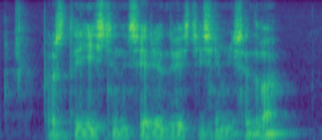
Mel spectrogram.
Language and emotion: Russian, neutral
